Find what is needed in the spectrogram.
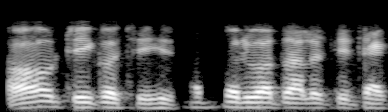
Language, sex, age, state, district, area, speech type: Odia, male, 45-60, Odisha, Mayurbhanj, rural, conversation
